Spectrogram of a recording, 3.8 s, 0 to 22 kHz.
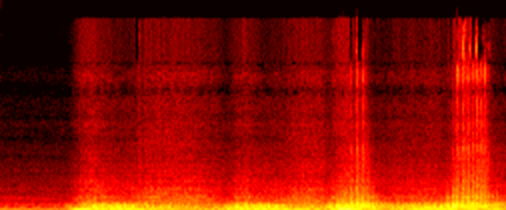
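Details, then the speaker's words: Nissan 300ZX twin turbo running after sitting a long time, with perfect idle and some ticking: crisp, clean throttle blips rising and falling evenly with no misses; deep, healthy exhaust note. "I love how that sounds I don't know about you guys but I've always liked that sound not the ticking but the exhaust always sounds really good on these on these twin turbos"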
